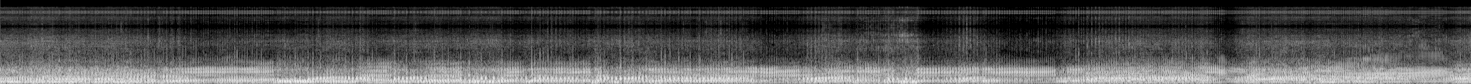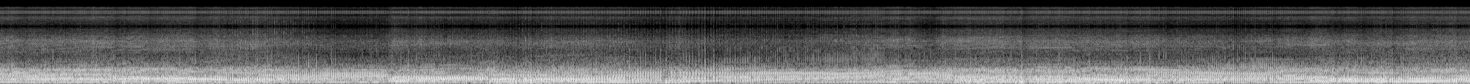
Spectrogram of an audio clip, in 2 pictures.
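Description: KTM 525's single-cylinder four-stroke engine running hard under race load, its pitch repeatedly rising and dropping as the throttle is opened and closed and gears are changed.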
